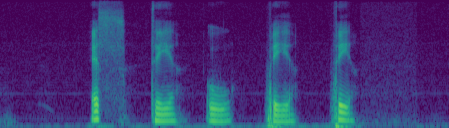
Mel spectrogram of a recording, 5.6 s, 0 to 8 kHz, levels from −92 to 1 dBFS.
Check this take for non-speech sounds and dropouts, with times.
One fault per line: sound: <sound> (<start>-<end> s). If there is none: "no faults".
no faults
